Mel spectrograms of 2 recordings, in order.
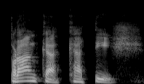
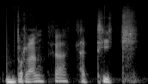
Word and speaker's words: Branka Katić: How do you pronounce this?" And Branka Katić. Branka Katić.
